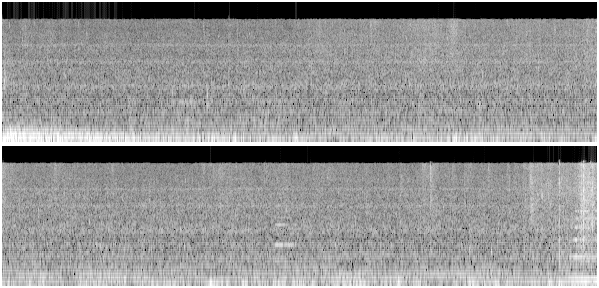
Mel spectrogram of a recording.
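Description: Enduro motorcycle engine running at low revs, coming and going as the bike is eased down a steep slope, and picking up briefly near the end. Under it, a steady hiss of a running stream.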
